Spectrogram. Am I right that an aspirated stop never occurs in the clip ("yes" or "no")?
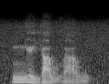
yes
